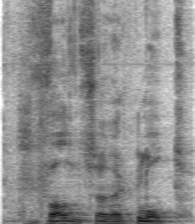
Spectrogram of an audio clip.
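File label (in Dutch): "Va zenne klot", dialect; Buiten westen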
